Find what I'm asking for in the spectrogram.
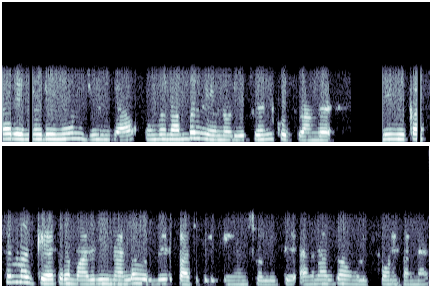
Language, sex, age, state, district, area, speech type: Tamil, female, 30-45, Tamil Nadu, Viluppuram, rural, conversation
